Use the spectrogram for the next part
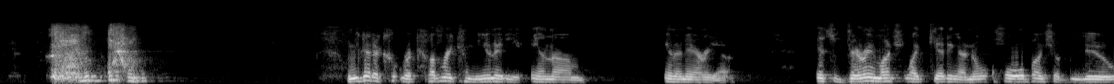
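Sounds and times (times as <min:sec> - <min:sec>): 
harsh breathy coughs: 0:00.5 - 0:01.6
speech: 0:00.8 - 0:01.6, 0:03.4 - 0:05.9, 0:06.6 - 0:07.4, 0:08.2 - 0:11.1.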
